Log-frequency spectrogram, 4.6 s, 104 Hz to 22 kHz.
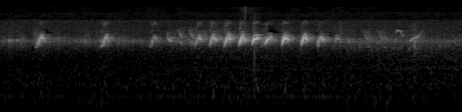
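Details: Cedar waxwing on its nest tree, 19 September 2014 around 14:47, giving thin, high, lisping seee notes, spaced at first and then quickening into a run of rapid trilled calls.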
